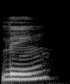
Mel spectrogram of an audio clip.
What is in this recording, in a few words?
"lín", Chinese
